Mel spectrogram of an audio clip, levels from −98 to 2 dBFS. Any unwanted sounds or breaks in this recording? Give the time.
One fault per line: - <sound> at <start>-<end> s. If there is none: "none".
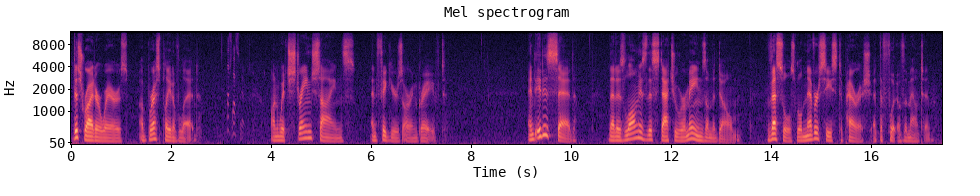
- chirp at 3.1-3.5 s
